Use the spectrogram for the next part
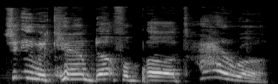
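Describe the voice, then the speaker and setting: A man's voice: high-pitched, big pitch swings, slow pace. A man streaming, reacting to a video with slangy, incredulous casual commentary.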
